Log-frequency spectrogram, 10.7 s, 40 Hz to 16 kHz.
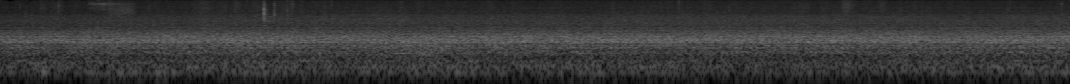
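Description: Steady road noise inside the cabin of a Tesla Model 3 cruising at about 65 mph: a constant tyre and wind rush with no engine note and no changes.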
